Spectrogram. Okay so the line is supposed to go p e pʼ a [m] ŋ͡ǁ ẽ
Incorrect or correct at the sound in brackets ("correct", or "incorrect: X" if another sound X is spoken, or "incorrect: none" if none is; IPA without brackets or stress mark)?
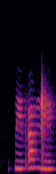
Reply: correct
